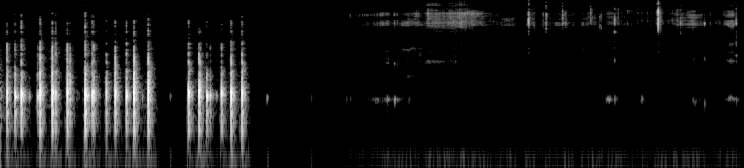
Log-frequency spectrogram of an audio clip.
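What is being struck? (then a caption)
Small plastic tub of slime. Fingernails tap and scratch a small round plastic slime tub full of green kiwi slime, on its clear plastic side and printed white lid. A quick run of crisp, hollow mid-pitched taps fills the first two and a half seconds. After a short pause, a soft, bright scratching hiss follows, broken by a few light clicks.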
